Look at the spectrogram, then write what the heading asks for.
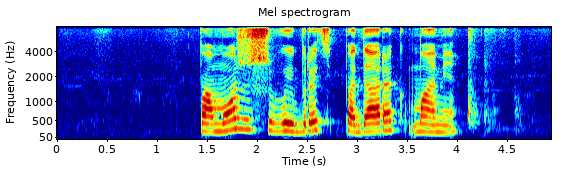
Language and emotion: Russian, neutral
